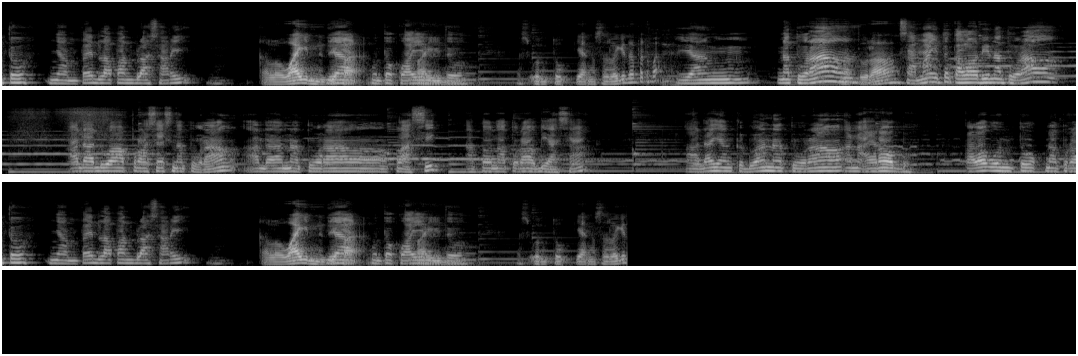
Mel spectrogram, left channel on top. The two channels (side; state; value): right; drops out; at 6.2 s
